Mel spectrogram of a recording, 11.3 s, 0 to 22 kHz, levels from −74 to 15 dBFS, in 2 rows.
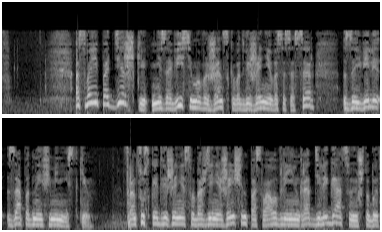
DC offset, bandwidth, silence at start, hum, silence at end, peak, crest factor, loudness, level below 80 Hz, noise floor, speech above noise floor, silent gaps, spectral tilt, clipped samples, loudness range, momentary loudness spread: under 0.1%; 8.8 kHz; 0 s; none; 0 s; 0 dBFS; 12 dB; -12 LUFS; -46 dBFS; -42 dBFS; 29 dB; none; -3.5 dB/octave; under 0.1%; 2 LU; 7 LU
